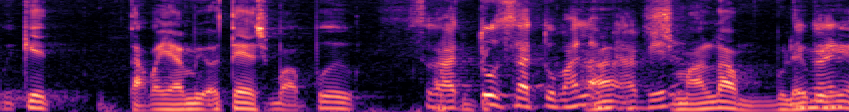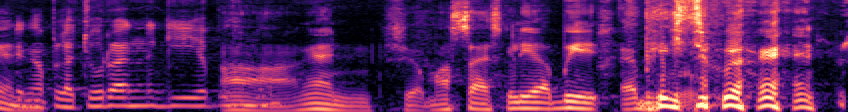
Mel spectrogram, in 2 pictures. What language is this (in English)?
Malay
